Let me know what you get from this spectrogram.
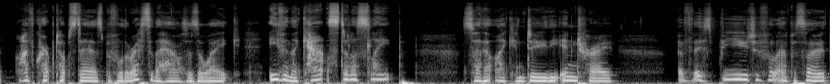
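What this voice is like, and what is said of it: Slightly croaky voice. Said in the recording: “my voice is a little bit croaky again”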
